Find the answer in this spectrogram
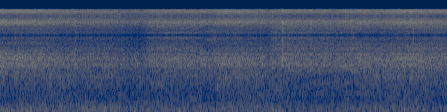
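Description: Wind rushing over an action camera's microphone under a parasail: a steady rush with a low rumble and no distinct events.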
